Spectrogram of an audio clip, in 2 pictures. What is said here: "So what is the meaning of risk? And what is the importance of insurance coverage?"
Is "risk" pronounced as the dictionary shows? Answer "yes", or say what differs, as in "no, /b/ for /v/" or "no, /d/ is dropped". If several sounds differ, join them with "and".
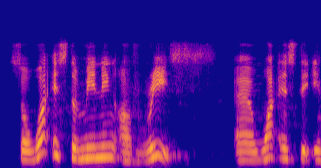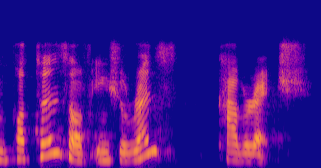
no, /k/ is dropped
